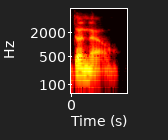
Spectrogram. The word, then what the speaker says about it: Danell: if anybody wants to know where Danell came from, Danell is actually the original pronunciation of my middle name. It's spelled Nice. Danielle, but it's pronounced Danell.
